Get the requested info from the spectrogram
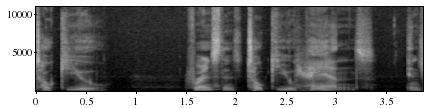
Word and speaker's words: Tokyu: If you put it together, it's to-kyu. Now, what does that sound like? Tokyu. Doesn't it sound like Tokyo? Only the final syllable is different, right? Tokyo, Tokyu.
